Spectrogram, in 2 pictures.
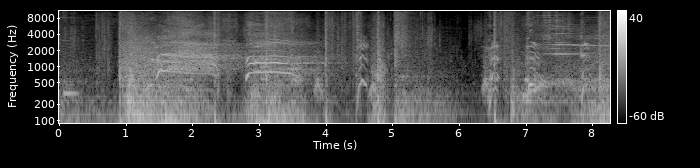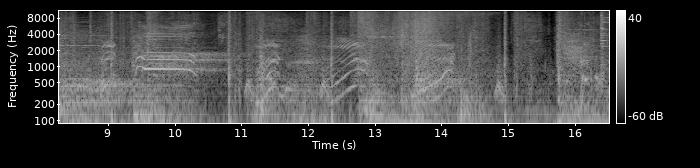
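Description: Blades strike with sharp clangs.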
